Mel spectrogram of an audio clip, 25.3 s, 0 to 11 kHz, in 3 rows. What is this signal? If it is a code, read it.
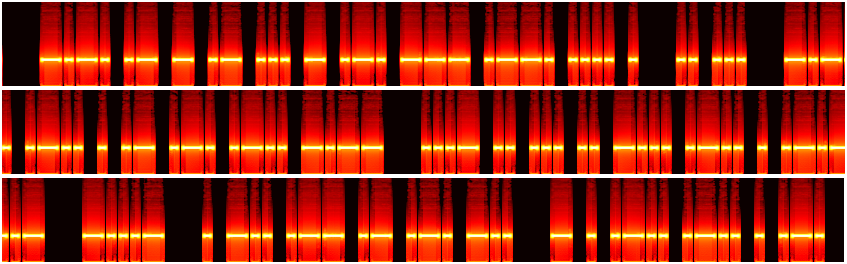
Morse code, heard as a keyed tone, about 20 wpm, 1000 Hz. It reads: CATASTROPHE IS CLEARLY VISIBLE. <BT> EDWARD TELLER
